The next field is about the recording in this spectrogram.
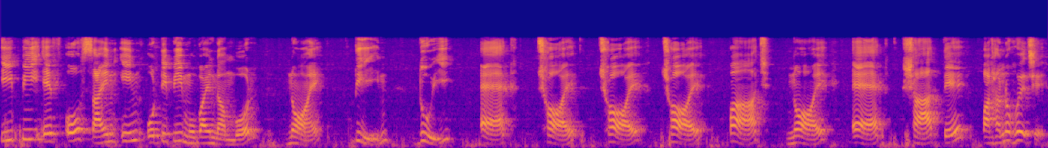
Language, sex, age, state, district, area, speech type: Bengali, male, 30-45, West Bengal, Paschim Bardhaman, urban, read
